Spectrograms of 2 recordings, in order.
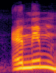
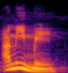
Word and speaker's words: anime: Is anim the correct way to pronounce it? No. No it's not because in Japanese we pronounce everything. So instead of saying anim like English we say anime.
